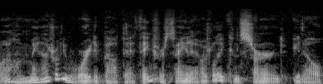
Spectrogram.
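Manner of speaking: soft, deliberately deepened voice. Retelling his reply to his late wife: lowered voice. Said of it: "I kind of lowered my voice".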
